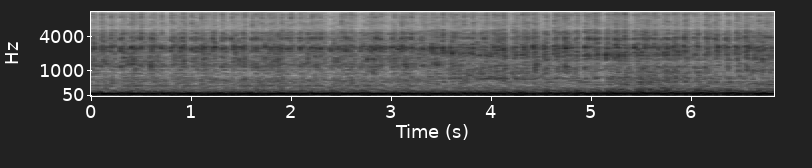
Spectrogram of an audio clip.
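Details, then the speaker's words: 2007 Shelby GT500 supercharged V8, after L&M NSR cam install, Venomous Tuning tune, freshly refueled, check engine light on; deep heavy rumble revving steadily with choppy cam lope, no knocks or rattles; healthy cammed engine. "she sounds amazing like straight up amazing this is having a supercharged gt500 is one thing cammed on top of it it's just like legit your dream come true right now"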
